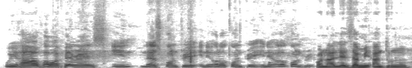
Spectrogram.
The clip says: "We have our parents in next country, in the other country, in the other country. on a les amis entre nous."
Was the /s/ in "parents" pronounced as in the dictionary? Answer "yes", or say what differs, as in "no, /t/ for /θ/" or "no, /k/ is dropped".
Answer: yes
